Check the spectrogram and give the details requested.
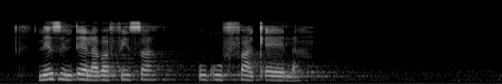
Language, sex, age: Zulu, female, 20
